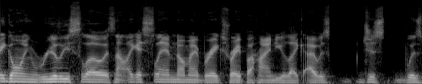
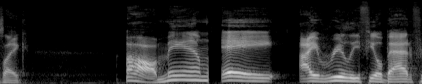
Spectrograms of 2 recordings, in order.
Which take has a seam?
second; 1 cut; at 2.1 s

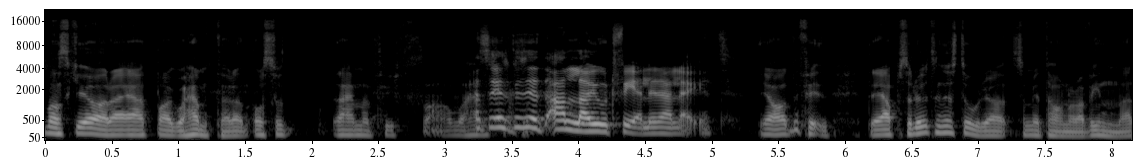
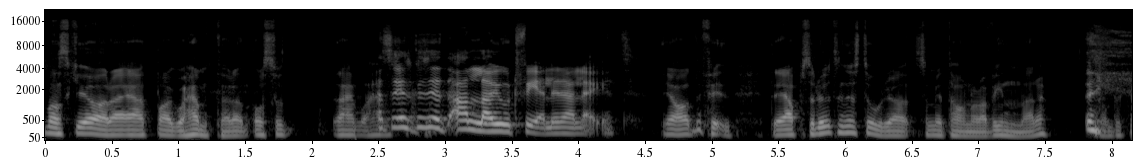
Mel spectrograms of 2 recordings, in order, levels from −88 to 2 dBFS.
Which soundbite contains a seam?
second; 1 cut; at 2.3 s

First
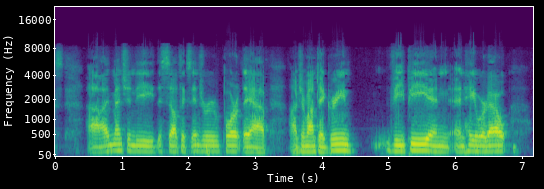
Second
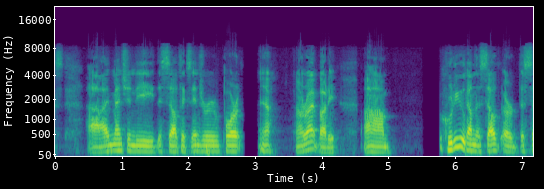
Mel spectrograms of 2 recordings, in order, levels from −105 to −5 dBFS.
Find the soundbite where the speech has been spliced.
second; 3 cuts; at 2.8 s, 4.5 s, 6.2 s

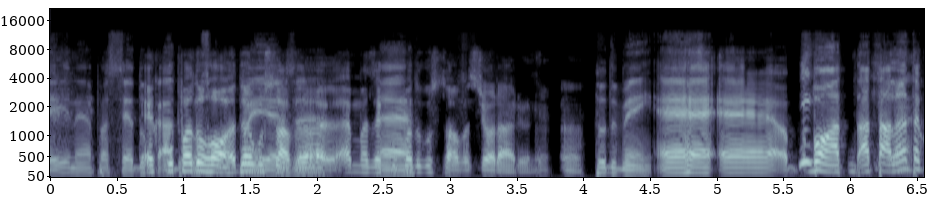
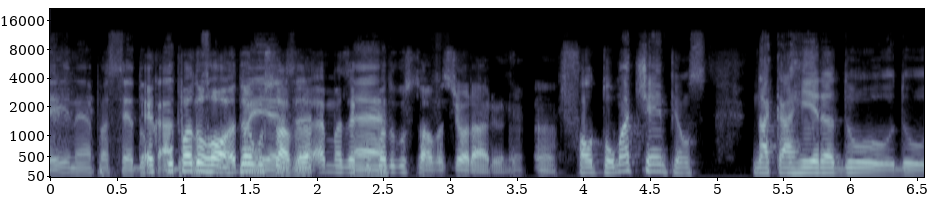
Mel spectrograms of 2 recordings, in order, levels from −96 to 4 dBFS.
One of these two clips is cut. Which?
second; 2 cuts; at 2.0 s, 3.8 s

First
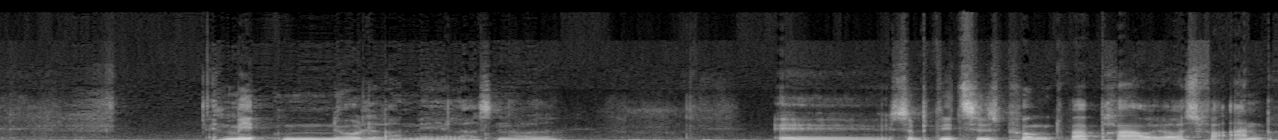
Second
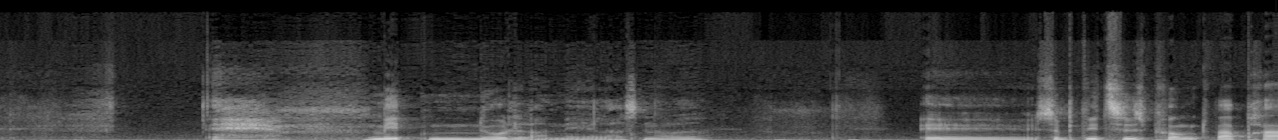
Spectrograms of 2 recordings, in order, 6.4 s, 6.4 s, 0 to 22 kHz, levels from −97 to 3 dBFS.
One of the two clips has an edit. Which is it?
first; 1 cut; at 1.1 s

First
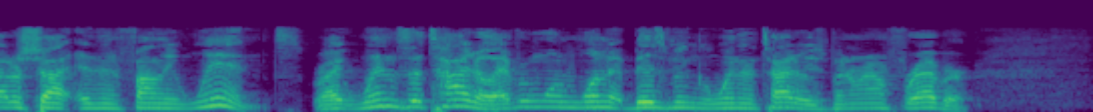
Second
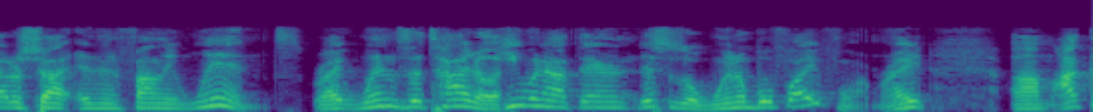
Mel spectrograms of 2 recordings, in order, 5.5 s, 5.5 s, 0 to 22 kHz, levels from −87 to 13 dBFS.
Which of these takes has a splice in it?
second; 1 cut; at 2.5 s

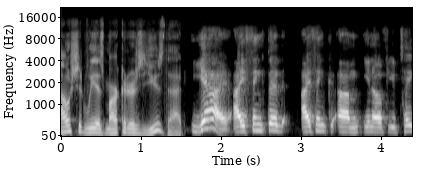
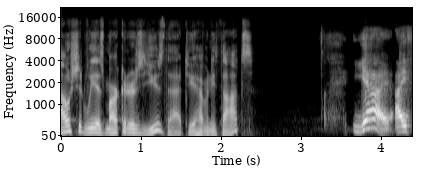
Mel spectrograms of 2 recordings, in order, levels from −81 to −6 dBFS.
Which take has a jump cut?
first; 1 cut; at 1.5 s

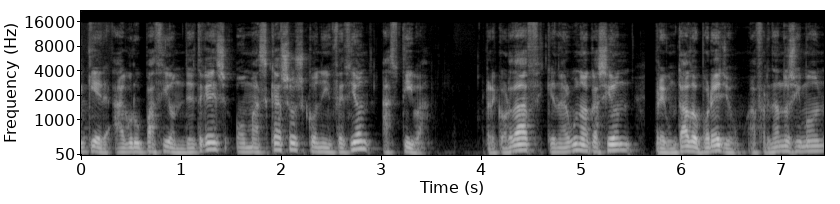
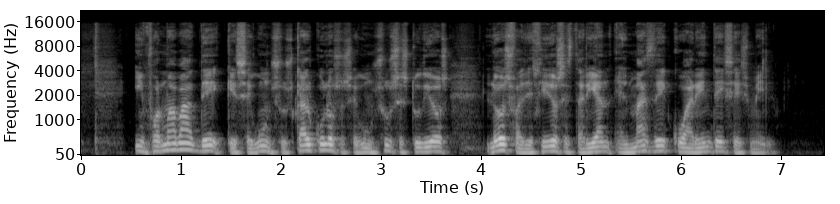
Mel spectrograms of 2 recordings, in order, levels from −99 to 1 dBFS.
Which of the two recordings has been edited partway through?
first; 2 cuts; at 4.0 s, 5.6 s

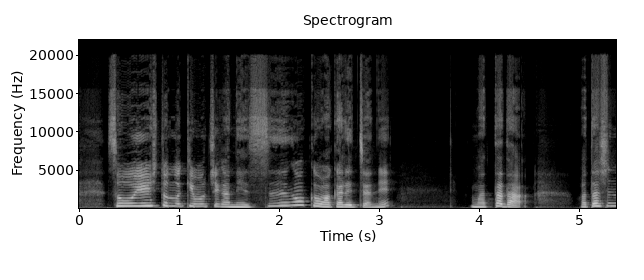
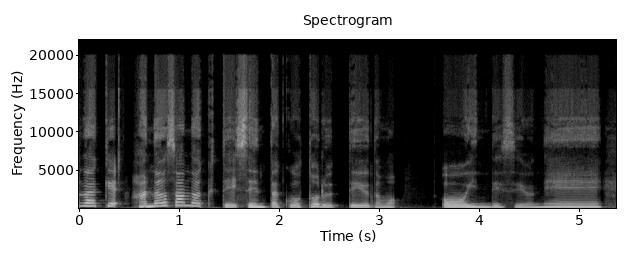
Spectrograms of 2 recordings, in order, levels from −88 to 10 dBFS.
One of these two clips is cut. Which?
second; 1 cut; at 1.6 s

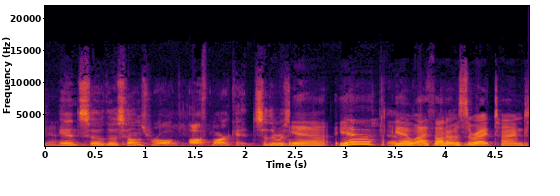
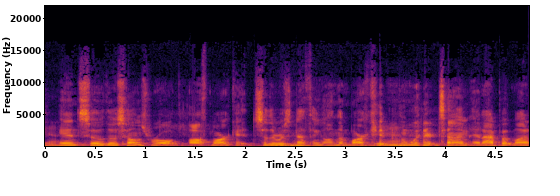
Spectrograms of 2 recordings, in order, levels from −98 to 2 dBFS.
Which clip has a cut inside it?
first; 1 cut; at 2.4 s

